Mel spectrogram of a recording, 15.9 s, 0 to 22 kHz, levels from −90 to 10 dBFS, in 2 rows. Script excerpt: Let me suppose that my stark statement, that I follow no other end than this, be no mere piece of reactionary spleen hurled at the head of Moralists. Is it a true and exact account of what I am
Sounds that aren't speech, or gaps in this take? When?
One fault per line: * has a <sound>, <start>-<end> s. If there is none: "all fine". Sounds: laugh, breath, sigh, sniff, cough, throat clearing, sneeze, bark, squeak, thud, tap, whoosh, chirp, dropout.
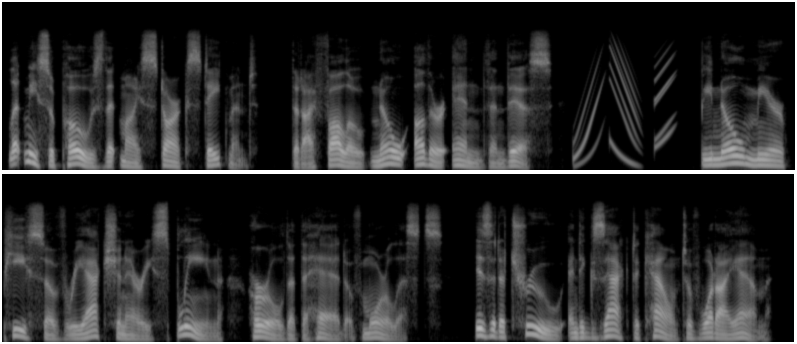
* has a chirp, 5.7-6.8 s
